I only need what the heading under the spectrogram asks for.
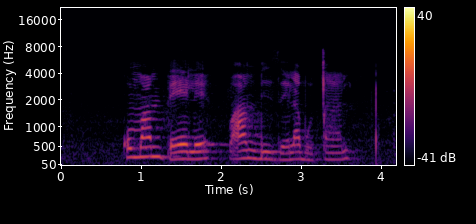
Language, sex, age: Xhosa, female, 20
